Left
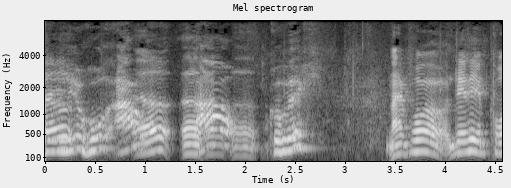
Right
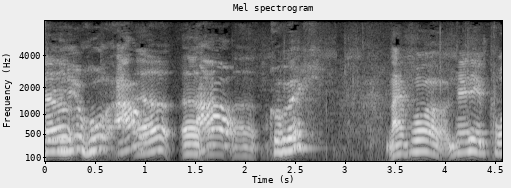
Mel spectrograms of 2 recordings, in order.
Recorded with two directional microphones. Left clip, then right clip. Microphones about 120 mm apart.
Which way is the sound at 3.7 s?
35° left (ahead or behind).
